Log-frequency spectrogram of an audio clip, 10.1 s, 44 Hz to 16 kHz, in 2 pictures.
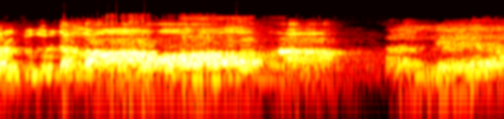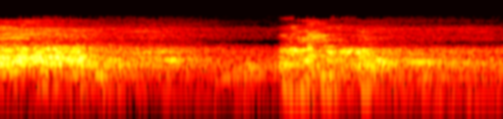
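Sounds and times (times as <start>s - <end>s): man chanting: 0.0s - 6.8s.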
